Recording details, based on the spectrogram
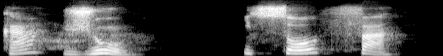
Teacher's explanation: Todos esses exemplos apresentam a última sílaba como sendo a sílaba tônica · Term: oxítona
